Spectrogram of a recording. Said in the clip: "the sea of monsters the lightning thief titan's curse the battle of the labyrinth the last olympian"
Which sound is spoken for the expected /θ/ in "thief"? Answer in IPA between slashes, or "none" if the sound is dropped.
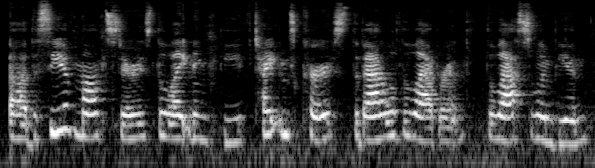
/θ/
